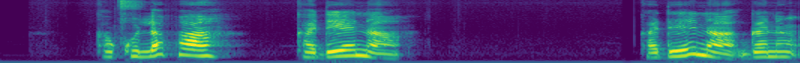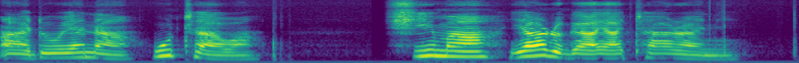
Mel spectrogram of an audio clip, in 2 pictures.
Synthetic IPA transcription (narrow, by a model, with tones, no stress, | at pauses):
ka˨kʷʊ˨lɐ˦ɸa˨ | ke˦na˨ | ka˨deː˦na˨ɡɐ˦nɪ˦ŋʔaː˨doː˦jɐ˦naː˨huː˦tʰaː˨waː˦ | ʃiː˦maː˦jaː˦ɽɪ˨ɡaː˦jaː˦tʰaː˦ɽaː˨neː˦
